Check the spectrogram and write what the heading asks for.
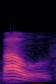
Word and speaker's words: Bauls: There is one of the stories, the last story in the book, is a story about the bowels. That's spelled B-A-U-L-S. That's nothing to do with internal waterworks.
